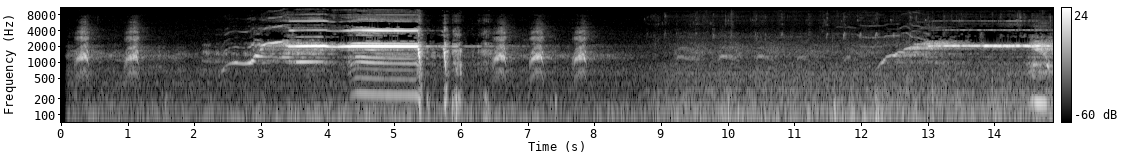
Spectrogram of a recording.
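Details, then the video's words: A bull elk bugles during the September rut in Banff, Alberta, Canada, sliding up into a high, shrill whistle that breaks into deep grunting chuckles; the bugle attracts females and warns rival bulls. "5 Minutes of BULL ELK BUGLING …. Turn Up The VOLUME!!!"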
